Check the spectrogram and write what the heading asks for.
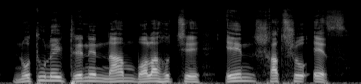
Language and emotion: Bengali, neutral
